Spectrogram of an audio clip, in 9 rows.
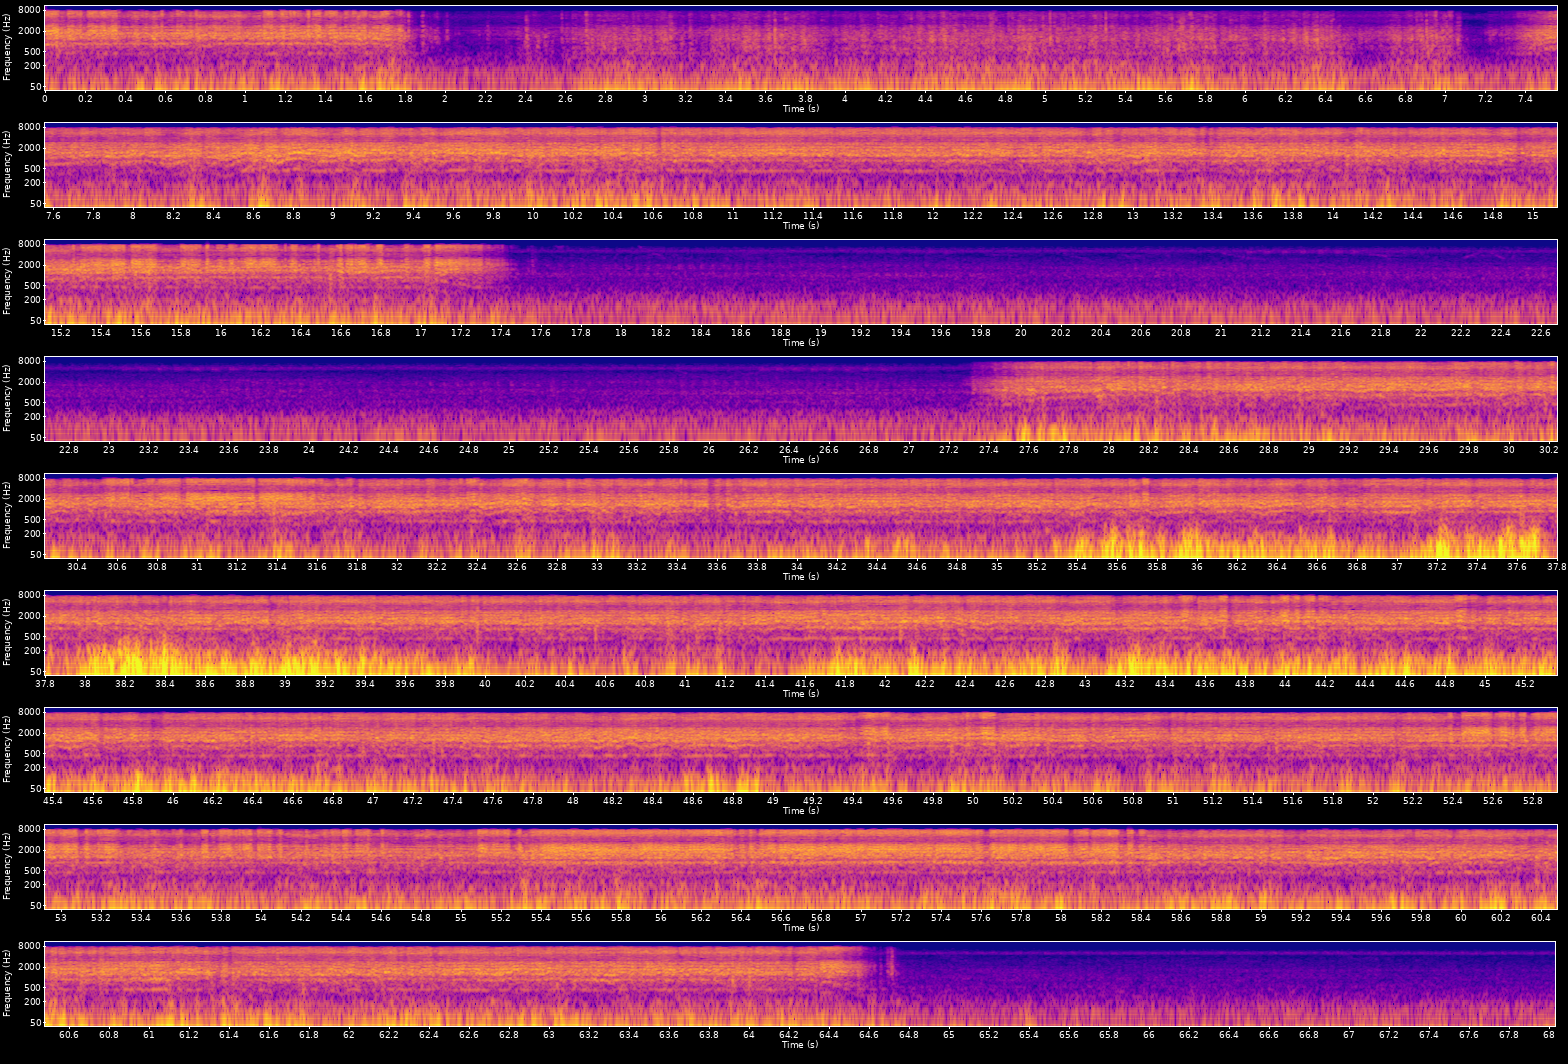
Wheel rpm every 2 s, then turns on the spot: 100, 20, 20, 40, 100, 110, 110, 110, 80, 0, 0, 0, 0, 20, 110, 110, 120, 110, 110, 110, 110, 110, 110, 110, 110, 110, 110, 110, 110, 110, 110, 110, 30, 0.
2-6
